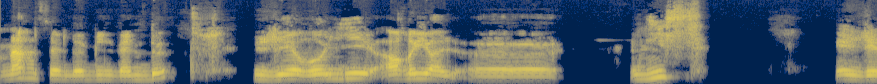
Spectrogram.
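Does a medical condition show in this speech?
Yes: dystonia.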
